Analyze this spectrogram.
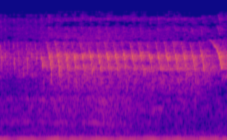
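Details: Yellow Atlantic canary song used as a tutor for other birds, here a fast even trill of sharp repeated notes, about seven per second, held throughout with little change in pitch; a faint constant low hum behind it.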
